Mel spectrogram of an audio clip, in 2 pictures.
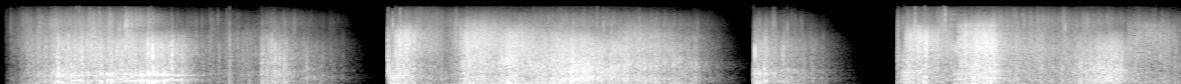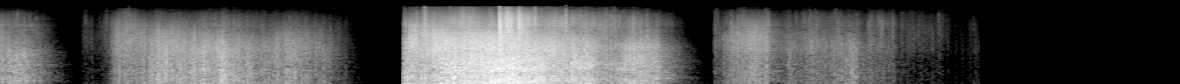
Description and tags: A large and otherworldly sound, processed and manipulated.
processed, large, otherworldly, manipulated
